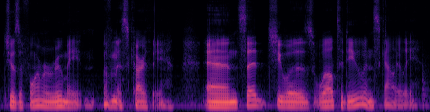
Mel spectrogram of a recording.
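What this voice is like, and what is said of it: Mock sexy dramatic reading voice. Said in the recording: “I'll do the whole thing in my quasi sexy voice ... Now he's doing like a dramatic reading”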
